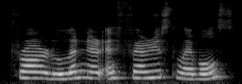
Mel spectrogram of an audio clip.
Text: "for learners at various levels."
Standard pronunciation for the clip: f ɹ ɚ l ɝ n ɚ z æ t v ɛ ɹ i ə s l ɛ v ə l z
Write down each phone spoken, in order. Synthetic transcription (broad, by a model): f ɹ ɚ l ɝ n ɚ æ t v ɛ ɹ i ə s l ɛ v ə l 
